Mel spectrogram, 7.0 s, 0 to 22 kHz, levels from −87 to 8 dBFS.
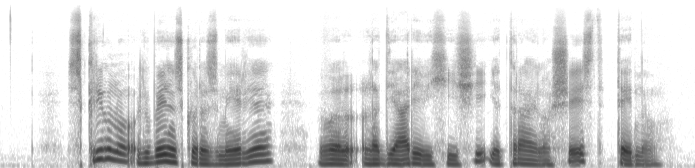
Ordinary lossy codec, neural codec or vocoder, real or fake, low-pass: none; vocoder, 44.1 kHz, 128 mel bands every 512 samples, BigVGAN v2; fake; 19.8 kHz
